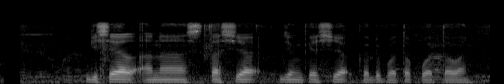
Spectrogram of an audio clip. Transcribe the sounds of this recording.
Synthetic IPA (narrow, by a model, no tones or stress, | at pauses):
ɡisɛla̰nast̪asia | d͡ʒɨŋkɛsiakɨrdipɔt̪ɔkwart̪awan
